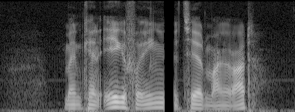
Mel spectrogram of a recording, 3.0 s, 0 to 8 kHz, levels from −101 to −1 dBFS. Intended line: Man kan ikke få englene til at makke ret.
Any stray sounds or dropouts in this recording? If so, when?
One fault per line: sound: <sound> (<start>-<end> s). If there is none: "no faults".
sound: dropout (1.6-1.8 s)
